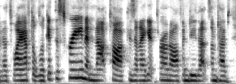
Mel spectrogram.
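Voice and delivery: ordinary talk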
